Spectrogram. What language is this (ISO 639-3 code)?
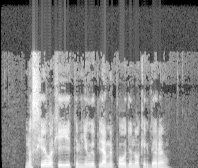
ukr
